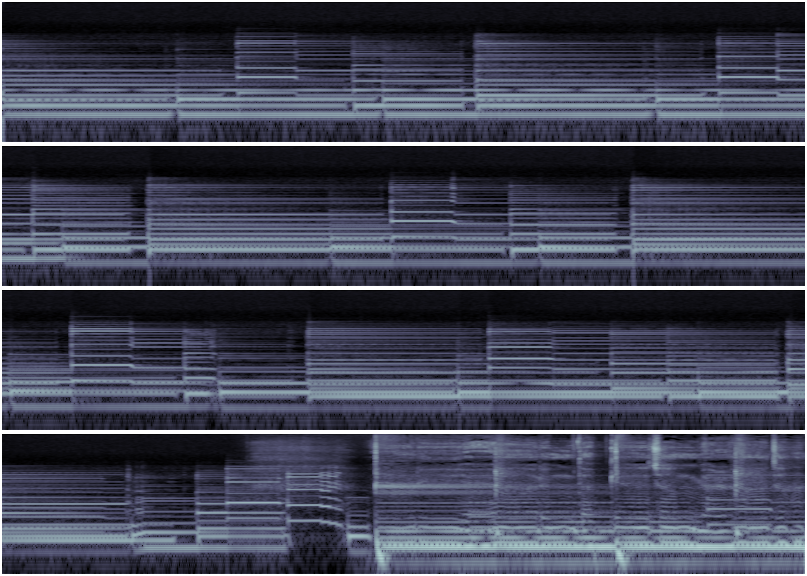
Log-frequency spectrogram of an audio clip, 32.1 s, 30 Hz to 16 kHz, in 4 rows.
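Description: Opening of a Korean visual-kei rock song: a clean, melodic instrumental intro of held notes with a steady low bass. About 27 seconds in comes a brief falling swoop, then the full band comes in, louder and fuller, with drums.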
